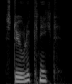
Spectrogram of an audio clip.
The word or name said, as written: støvleknægt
